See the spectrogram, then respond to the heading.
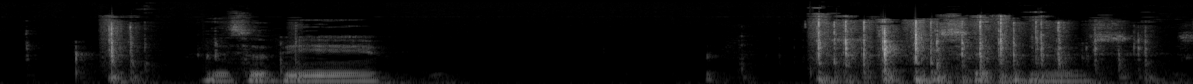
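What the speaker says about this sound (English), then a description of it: "Let me just type it down." Quick bursts of computer keyboard typing, with a short run of key clicks early on and a longer, denser flurry later, interleaved with someone talking.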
